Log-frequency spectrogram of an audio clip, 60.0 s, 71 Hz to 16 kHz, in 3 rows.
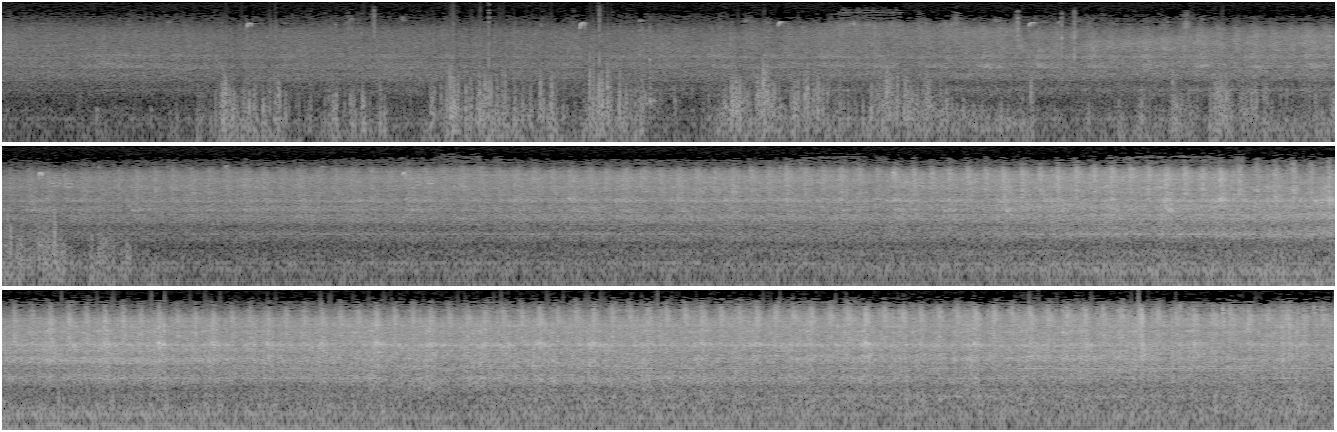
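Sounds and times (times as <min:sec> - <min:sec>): diesel locomotive engine: 0:00.0 - 0:59.9
train wheels rolling on rails: 0:00.0 - 0:59.9
wheels clicking over rails: 0:28.4 - 0:59.9.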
